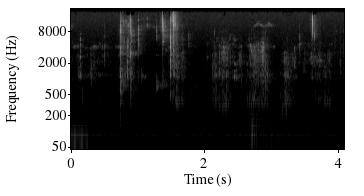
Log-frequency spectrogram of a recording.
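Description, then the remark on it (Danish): Wet crunching as someone bites into a pickled cucumber and chews it after drinking vodka, with several irregular crisp bursts over a few seconds and no talking. “Spiser rugbrød og tager en bid af den syltede agurk.”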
